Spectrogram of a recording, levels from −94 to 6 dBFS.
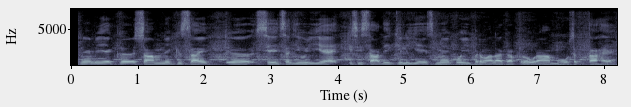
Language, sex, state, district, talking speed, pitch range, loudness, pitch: Hindi, male, Bihar, Sitamarhi, 155 wpm, 135-155 Hz, -30 LUFS, 140 Hz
